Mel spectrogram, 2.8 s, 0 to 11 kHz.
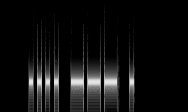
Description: Morse code, heard as a keyed tone, about 19 wpm, 800 Hz. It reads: HOE
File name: H Prefixes / H mp3s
